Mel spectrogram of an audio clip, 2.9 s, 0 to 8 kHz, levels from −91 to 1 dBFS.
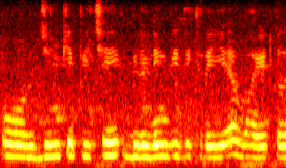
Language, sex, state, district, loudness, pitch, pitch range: Hindi, female, Haryana, Jhajjar, -14 LUFS, 210 Hz, 205-220 Hz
